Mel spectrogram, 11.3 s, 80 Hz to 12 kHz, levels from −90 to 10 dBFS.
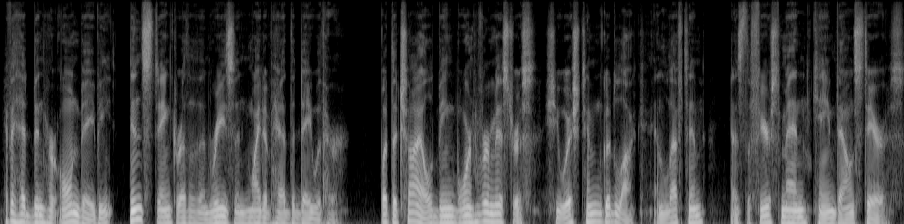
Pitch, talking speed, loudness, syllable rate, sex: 95 Hz, 210 wpm, -19 LUFS, 4.8 syllables/s, male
